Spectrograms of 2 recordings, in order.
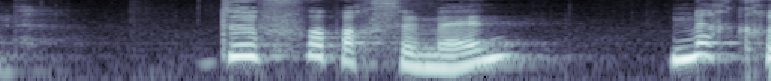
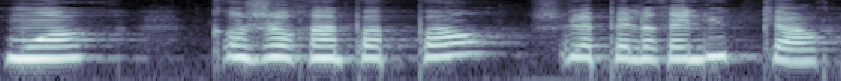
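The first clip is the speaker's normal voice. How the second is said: put-on childlike voice; 6 semitones higher than usual. Child's wish voiced in story.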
